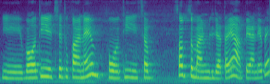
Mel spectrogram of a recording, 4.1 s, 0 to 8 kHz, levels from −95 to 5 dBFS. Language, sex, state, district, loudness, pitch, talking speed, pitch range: Hindi, female, Bihar, Kaimur, -17 LUFS, 240 Hz, 265 wpm, 230-280 Hz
